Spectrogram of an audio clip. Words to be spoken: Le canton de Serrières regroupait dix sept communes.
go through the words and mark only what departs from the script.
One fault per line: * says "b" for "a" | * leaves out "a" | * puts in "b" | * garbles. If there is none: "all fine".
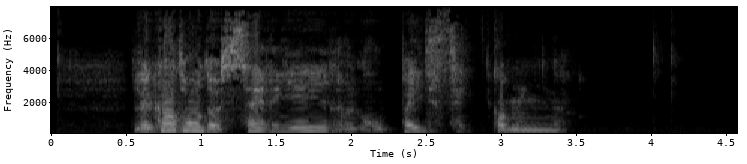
* leaves out "dix"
